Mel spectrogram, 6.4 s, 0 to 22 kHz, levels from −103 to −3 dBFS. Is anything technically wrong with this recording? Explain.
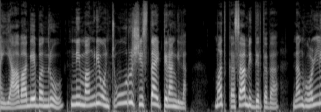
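No, no technical faults heard.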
